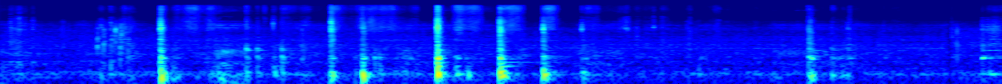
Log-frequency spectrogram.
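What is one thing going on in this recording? Paper sheets rustle and flap as they are handled.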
